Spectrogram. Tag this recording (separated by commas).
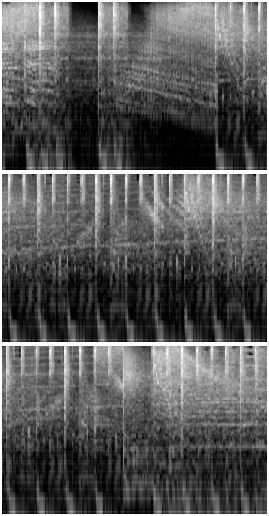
Music, Music of Asia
